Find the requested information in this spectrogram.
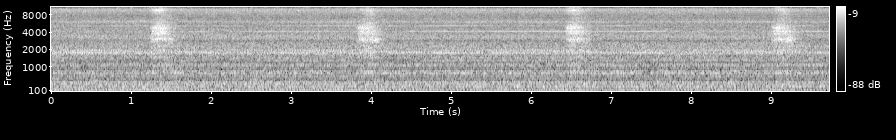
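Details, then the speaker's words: Varon portable oxygen concentrator just switched on; unusually loud steady fan hum with a soft hissing nitrogen discharge about every 3 seconds, faster than the typical 8–10 seconds; portable oxygen concentrator fan noise. "Just talked to us initial kind of things I'm hearing. The fan is very loud, which is kind of interesting."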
